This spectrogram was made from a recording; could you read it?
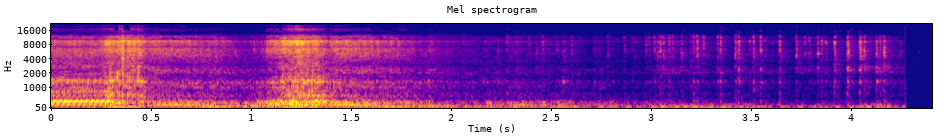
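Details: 1963 Ford Galaxie 500's freshly built dual-carb 390 Ford V8 bored to 397 (about 500 hp) on the run stand, carbs not yet adjusted: blips up hard, falls back to a steady lumpy beat, then shuts off; no knocks or rattles, running fine.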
